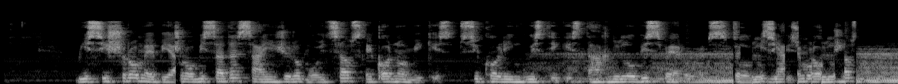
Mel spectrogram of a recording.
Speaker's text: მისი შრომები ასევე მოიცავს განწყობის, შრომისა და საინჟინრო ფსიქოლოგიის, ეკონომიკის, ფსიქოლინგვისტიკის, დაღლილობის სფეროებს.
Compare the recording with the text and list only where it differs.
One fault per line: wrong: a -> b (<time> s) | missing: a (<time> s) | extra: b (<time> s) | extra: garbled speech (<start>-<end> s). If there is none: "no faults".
missing: ასევე მოიცავს განწყობის (1.7 s)
wrong: ფსიქოლოგიის -> მოიცავს (3.1 s)
extra: garbled speech (7.3-8.6 s)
